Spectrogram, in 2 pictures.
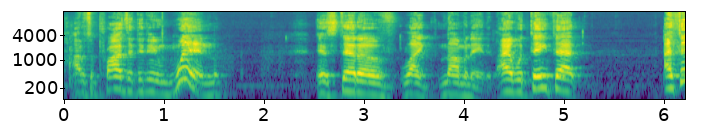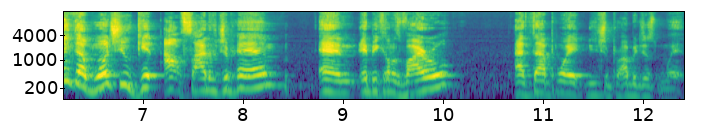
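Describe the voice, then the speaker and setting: American guy chatting casually, kinda higher voice, rambles a lot, slangy reaction host. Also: animated, normal speed. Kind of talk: casual chat.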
